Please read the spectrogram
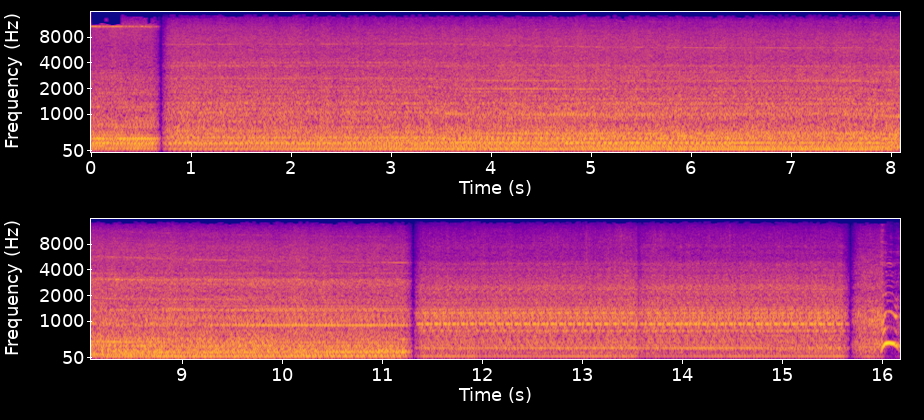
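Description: Fishing boat's engine running steadily, heard from on board, with three brief breaks in the sound.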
